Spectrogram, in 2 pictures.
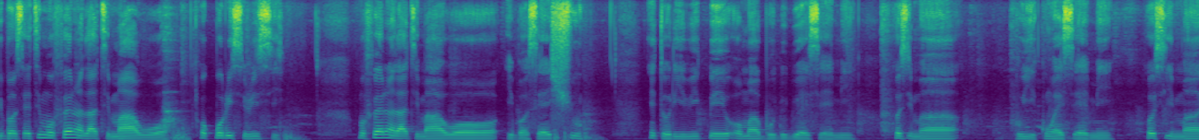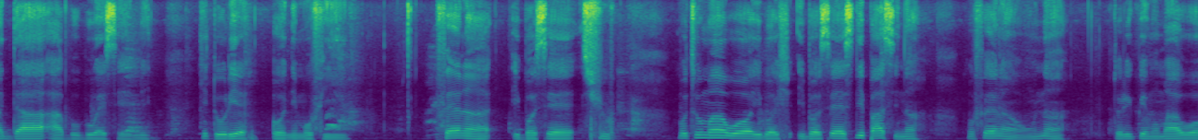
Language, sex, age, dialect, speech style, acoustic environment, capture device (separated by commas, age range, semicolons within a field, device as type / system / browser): Yoruba, male, 25-34, Nigeria - Ibadan, happy; relaxed; excited; focused, people talking, mobile / Linux / Chrome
